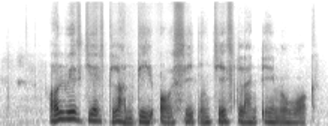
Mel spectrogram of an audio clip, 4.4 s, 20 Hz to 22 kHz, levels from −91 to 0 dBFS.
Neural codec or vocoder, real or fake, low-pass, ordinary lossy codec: autoencoder, 48 kHz, 32 numbers a frame, DAC-VAE, trained on Japanese speech; fake; none; none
